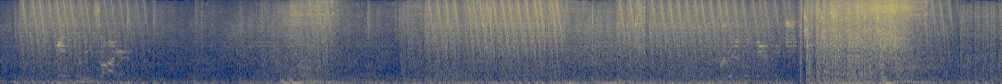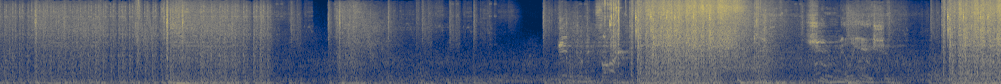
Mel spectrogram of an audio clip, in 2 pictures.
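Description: Laser guns fire in a video game.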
